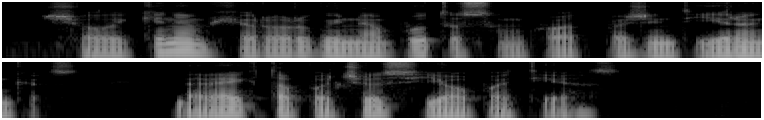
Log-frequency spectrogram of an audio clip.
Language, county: Lithuanian, Šiauliai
